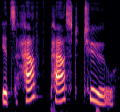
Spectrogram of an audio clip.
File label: "It's half past two", English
